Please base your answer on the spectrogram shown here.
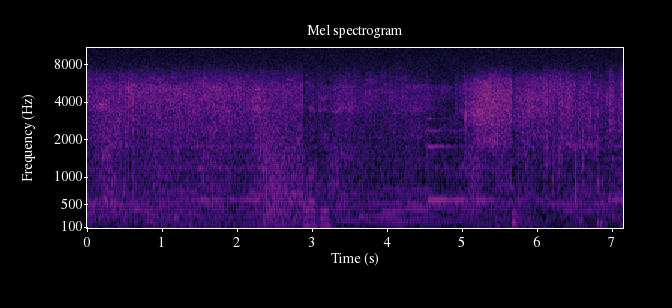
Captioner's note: thunder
